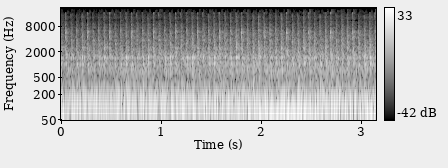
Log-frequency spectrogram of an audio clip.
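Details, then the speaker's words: Perkins 4236 marine diesel in a sunk narrowboat, idling cold just after first startup; even low chugging, steady rhythm, no knocks or misses, no leaks. Normal diesel idle. "No leaks. Engine's still sweet. Pull it out. Just gently, yeah. Oh, that's still sweet, isn't it?"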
